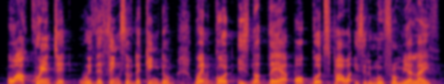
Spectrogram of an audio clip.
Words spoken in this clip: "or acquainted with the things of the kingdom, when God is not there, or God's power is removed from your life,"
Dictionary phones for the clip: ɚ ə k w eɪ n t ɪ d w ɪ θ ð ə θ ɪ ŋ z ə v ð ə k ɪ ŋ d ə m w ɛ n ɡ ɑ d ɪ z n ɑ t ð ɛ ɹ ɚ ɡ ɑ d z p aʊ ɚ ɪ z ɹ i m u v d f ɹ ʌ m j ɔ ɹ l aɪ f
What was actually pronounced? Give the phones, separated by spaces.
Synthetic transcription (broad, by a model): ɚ ə k w eɪ n t ɪ d w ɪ ð ə θ ɪ ŋ z ə v ð ə k ɪ ŋ d ə m w ɛ n ɡ ɑ d ɪ z n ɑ t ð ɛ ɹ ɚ ɡ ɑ d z p aʊ ɚ ɪ z ɹ i m u v d f ɹ ʌ m j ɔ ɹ l aɪ f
